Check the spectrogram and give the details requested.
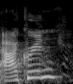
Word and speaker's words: Akron: I have just learned it's pronounced Akron. Akron. Okay. Akron. University of Akron.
